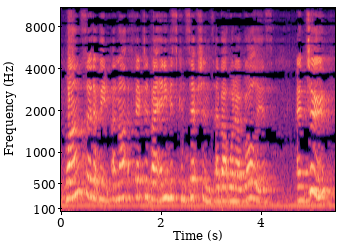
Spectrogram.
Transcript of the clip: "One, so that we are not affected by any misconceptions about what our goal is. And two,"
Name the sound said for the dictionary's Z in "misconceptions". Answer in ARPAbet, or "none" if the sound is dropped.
Z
